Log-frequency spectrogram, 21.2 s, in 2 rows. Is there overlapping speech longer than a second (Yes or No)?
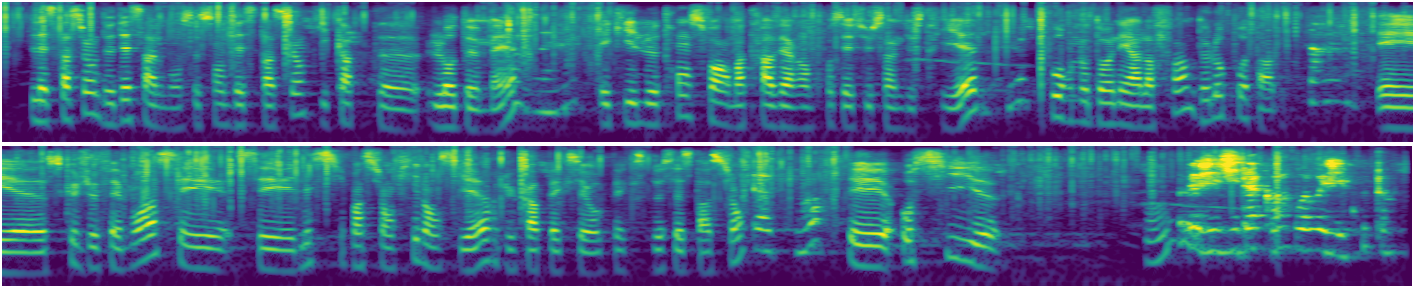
No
